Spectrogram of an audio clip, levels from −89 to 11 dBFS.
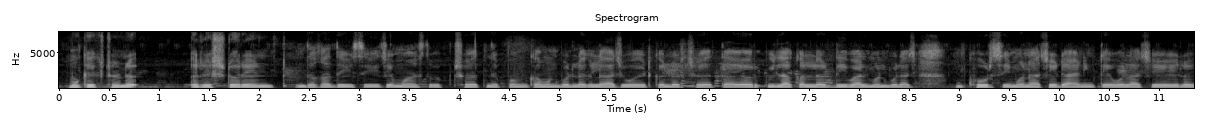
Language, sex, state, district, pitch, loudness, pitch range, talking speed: Halbi, male, Chhattisgarh, Bastar, 140 Hz, -27 LUFS, 140-145 Hz, 175 wpm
